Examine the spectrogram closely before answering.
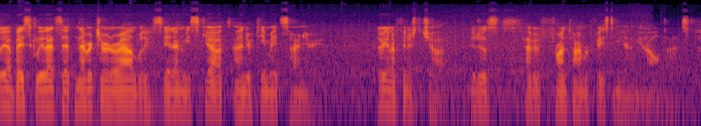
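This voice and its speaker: This man's voice is very deep and low, with ordinary pitch variation. He talks at a very fast pace, and his loudness swings widely. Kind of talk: game tutorial commentary. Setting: low-quality microphone. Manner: casual.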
